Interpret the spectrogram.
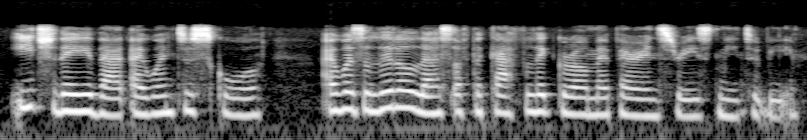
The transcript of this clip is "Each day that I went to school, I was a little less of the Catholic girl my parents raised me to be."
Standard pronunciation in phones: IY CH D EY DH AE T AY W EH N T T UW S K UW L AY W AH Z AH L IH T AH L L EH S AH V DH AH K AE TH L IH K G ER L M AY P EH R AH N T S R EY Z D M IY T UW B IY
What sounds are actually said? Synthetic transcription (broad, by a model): IY CH D EY DH AE T AY W EH N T T UW S K UW L AY W AH Z AH L IH T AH L L EH S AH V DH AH K AE TH L IH K G ER L M AY P EH R AH N T S R EY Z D M IY T UW B IY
